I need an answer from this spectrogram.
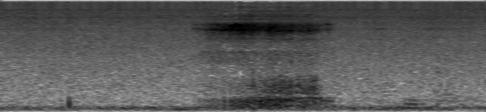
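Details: A male French Bulldog gives a single rough, rattling snore that swells and fades over about a second.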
